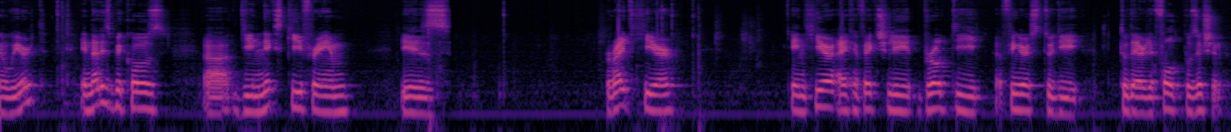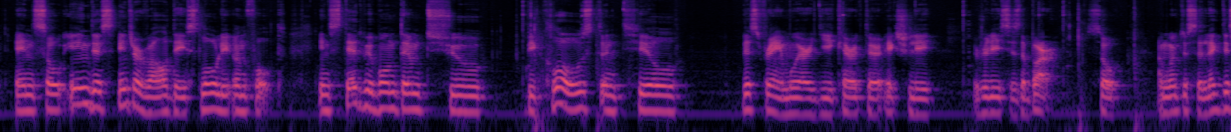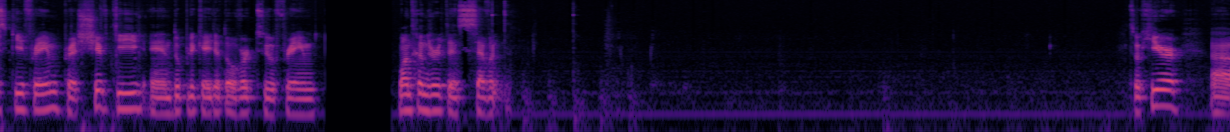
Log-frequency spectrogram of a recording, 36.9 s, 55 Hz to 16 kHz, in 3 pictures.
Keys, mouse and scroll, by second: 4.4 shift+middle click, 5.1-6.3 drag, 6.7 shift+middle drag, 16.4 click, 17.8 shift+middle drag, 20.8 click, 22.7 click, 25.5 shift+d, 30.4-36.9 drag.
